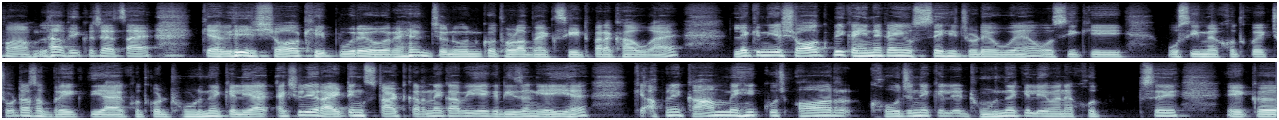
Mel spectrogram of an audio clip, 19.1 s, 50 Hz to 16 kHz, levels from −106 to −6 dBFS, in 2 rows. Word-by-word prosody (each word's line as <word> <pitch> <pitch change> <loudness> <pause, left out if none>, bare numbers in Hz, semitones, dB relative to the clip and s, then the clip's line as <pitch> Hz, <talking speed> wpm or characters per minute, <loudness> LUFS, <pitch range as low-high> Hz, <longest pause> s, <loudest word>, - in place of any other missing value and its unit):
मामला 130 +5 +1
भी 145 -1 -3
कुछ 145 0 -7
ऐसा 135 0 +2
है 130 - +1 0.4
कि 145 - +2
अभी 135 +5 +5
शौक 140 +1 +3
ही 135 - +5
पूरे 135 +2 +3
हो 115 -2 +3
रहे 115 +1 0
हैं, 165 0 +1
जुनून 125 -1 -1
को 135 +1 -2
थोड़ा 120 -1 +1
बैक 110 -1 0
सीट 110 -3 +2
पर 115 - +2
रखा 110 +1 +1
हुआ 100 -3 0
है। 160 - -3 0.4
लेकिन 150 +5 +2
ये 170 - +3
शौक़ 160 +4 +4
भी 195 - +4
कहीं 145 -5 +4
न 160 0 +3
कहीं 155 0 +3
उससे 145 0 +2
ही - - +1
जुड़े 120 -2 -3
हुए 110 -2 -3
हैं, 115 - -3
उसी 115 -5 -3
की 110 +1 -5 0.6
उसी 120 - +1
में 115 - 0
खुद - - -9
को - - -7
एक 115 - -5
छोटा-सा 145 -1 -3
ब्रेक 115 0 0
दिया 115 -2 +2
है 105 - +4
खुद 110 +2 -11
को 125 - -3
ढूँढ़ने 120 +4 -2
के 130 -2 -1
लिए। 115 +1 +2
अ, 125 0 +3
एक्चुअली 150 +6 0
ये 170 - +5
राइटिंग 155 +6 +4
स्टार्ट 135 -3 +1
करने 135 +3 -2
का 140 -1 +1
भी 140 - +1
एक 135 -1 0
रीज़न 125 +2 -2
यही 120 +2 +1
है 150 +9 0 0.4
कि - - -6
अपने 175 +1 -2
काम 175 +2 +3
में 165 - +2
ही 160 +3 +1
कुछ 160 -2 -7 0.2
और 155 0 0 0.2
खोजने 140 +4 -2
के 145 -1 -7
लिए, 140 0 -4
ढूँढ़ने 130 +4 -2
के 145 - -6
लिए, 135 -1 0
मैंने 130 0 -2
खुद 130 -2 -6 0.3
से 150 -1 0 0.5
एक 115 - -4
130 Hz, 250 wpm, -24 LUFS, 115-145 Hz, 0.6 s, अभी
